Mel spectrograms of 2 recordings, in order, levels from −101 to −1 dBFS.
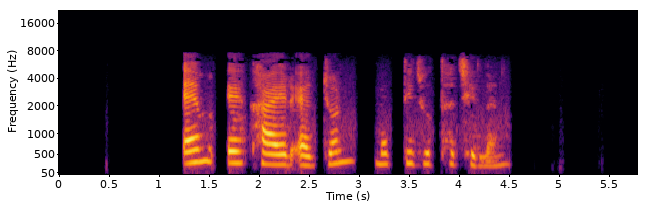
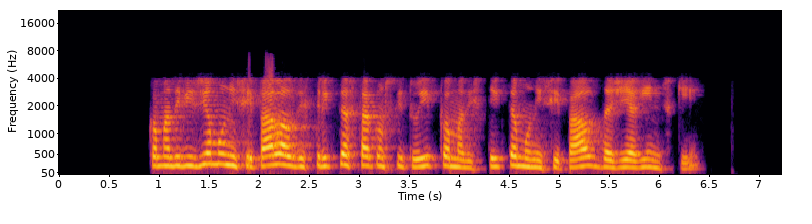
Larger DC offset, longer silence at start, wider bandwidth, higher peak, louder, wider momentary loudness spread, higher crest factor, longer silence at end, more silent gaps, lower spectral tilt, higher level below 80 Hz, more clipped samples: neither; first, 1.25 s vs 0.95 s; first, 7.8 kHz vs 5.6 kHz; about the same, -2 dBFS vs -2 dBFS; about the same, -17 LUFS vs -17 LUFS; first, 14 LU vs 9 LU; about the same, 18 dB vs 16 dB; first, 1.3 s vs 0.85 s; first, 1.58-1.67 s, 2.99-3.15 s, 3.34-3.43 s vs none; second, -3 dB/octave vs -8.5 dB/octave; second, -72 dBFS vs -58 dBFS; neither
